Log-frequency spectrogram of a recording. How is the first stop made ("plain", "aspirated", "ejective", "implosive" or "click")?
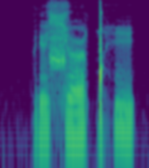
click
